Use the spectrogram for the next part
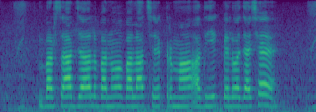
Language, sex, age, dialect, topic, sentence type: Maithili, female, 18-24, Angika, agriculture, statement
